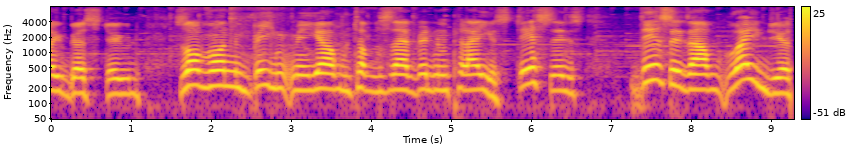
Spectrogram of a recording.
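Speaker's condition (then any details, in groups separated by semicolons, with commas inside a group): Ataxia; speech recently worse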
